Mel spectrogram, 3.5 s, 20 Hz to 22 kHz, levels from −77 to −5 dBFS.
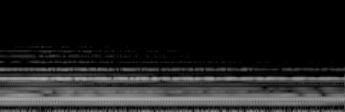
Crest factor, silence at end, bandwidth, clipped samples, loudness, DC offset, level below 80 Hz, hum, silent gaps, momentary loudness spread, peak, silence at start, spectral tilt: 10 dB; 0 s; 4.9 kHz; under 0.1%; -32 LUFS; under 0.1%; -56 dBFS; none; none; 5 LU; -22 dBFS; 0 s; -6.5 dB/octave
